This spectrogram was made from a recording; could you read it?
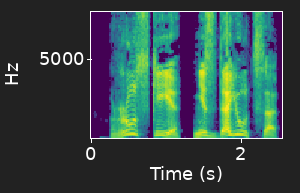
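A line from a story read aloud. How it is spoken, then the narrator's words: Sailors bellowing together. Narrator (Russian): Моряки как гаркнут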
